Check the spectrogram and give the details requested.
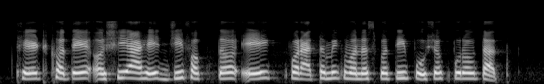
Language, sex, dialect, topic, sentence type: Marathi, female, Varhadi, agriculture, statement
